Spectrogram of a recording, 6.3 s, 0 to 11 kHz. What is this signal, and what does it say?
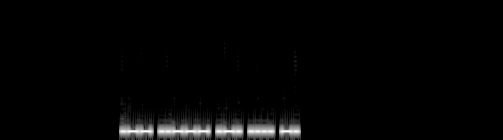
Morse code, heard as a keyed tone, about 31 wpm, 700 Hz. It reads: W2RHN
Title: USA Call Signs - 5 Characters - Repeated 2x - 30wpm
